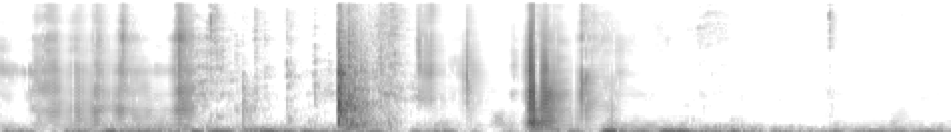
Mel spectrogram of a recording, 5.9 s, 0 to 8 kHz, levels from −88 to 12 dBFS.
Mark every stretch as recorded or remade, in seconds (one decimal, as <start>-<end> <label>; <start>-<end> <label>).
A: 0.0-1.2 remade; 1.2-2.6 recorded; 2.6-4.3 remade; 4.3-5.2 recorded; 5.2-5.9 remade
